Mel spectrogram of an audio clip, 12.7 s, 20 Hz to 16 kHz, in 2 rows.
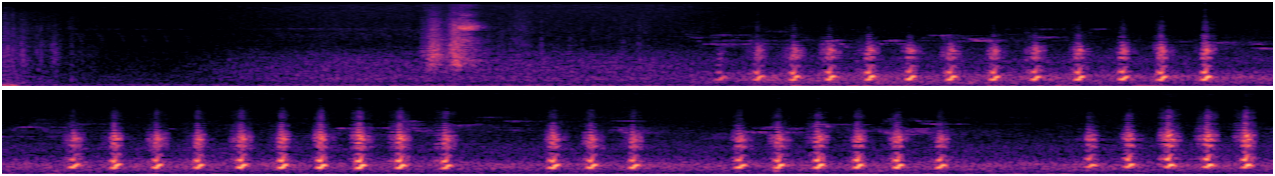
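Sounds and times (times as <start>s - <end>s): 
Spruce Grouse calling in North America: 3.5s - 12.7s.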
